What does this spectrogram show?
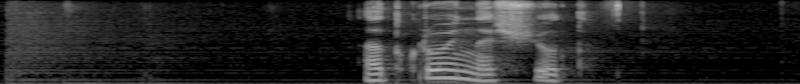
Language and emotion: Russian, neutral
